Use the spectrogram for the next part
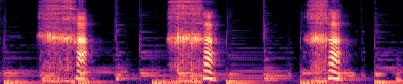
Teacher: Kha sound is pronounced from top throat. So it's the throat letter.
